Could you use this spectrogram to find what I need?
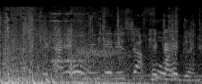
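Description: Gunshots crack from a video game.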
